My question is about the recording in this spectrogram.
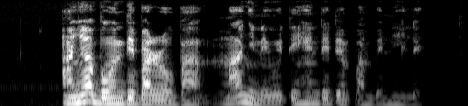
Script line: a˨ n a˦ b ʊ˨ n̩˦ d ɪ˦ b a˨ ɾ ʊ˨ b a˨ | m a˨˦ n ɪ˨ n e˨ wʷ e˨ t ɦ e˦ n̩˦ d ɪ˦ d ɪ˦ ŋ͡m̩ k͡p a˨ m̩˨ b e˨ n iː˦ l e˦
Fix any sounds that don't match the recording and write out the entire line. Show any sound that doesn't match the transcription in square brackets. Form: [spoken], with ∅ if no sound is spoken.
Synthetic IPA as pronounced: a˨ [ɲ] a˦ b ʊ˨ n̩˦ d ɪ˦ b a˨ ɾ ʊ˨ b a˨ | m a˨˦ [ɲ] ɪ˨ n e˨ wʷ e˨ t ɦ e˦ n̩˦ d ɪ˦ d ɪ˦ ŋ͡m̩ k͡p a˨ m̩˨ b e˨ n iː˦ l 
